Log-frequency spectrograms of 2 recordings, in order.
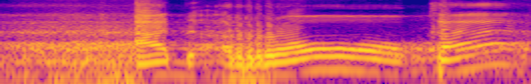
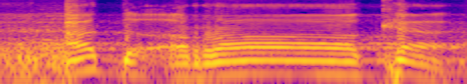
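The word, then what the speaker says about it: أدراك: Coba Pak dari vokal o-nya bakal kedengar beda enggak Pak antara adroka dengan adraka. I Pak ya antara adroka dengan adraka ya. Fathah itu sifatnya membuka jadi bukan manyyun gitu Pak ya.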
